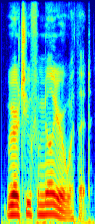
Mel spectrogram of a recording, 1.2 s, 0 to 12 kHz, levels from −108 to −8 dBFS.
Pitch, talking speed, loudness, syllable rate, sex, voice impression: 130 Hz, 300 wpm, -18 LUFS, 8.5 syllables/s, male, very masculine, very adult-like, slightly middle-aged, very thick, tensed, powerful, bright, slightly hard, slightly muffled, fluent, very cool, intellectual, slightly refreshing, sincere, calm, very mature, slightly friendly, reassuring, wild, slightly sweet, slightly lively, slightly kind, slightly strict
